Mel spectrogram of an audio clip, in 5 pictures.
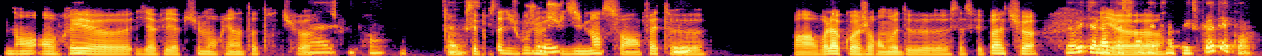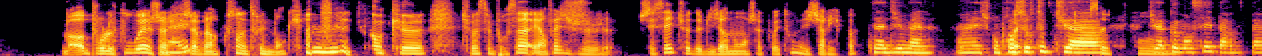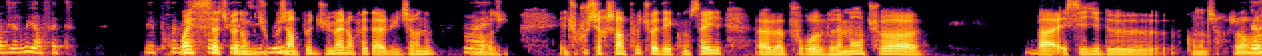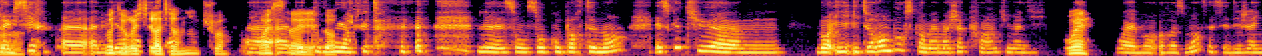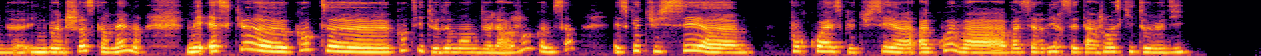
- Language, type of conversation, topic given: French, advice, Comment puis-je apprendre à dire non aux demandes d’un ami ?
- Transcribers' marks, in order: other background noise; chuckle; chuckle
